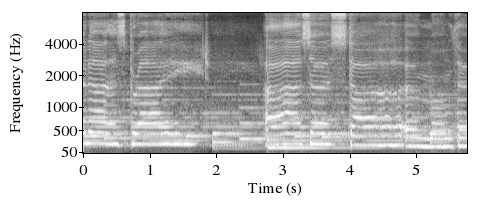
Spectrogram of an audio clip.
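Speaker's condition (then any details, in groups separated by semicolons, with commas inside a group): No condition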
